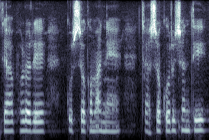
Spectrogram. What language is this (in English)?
Odia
